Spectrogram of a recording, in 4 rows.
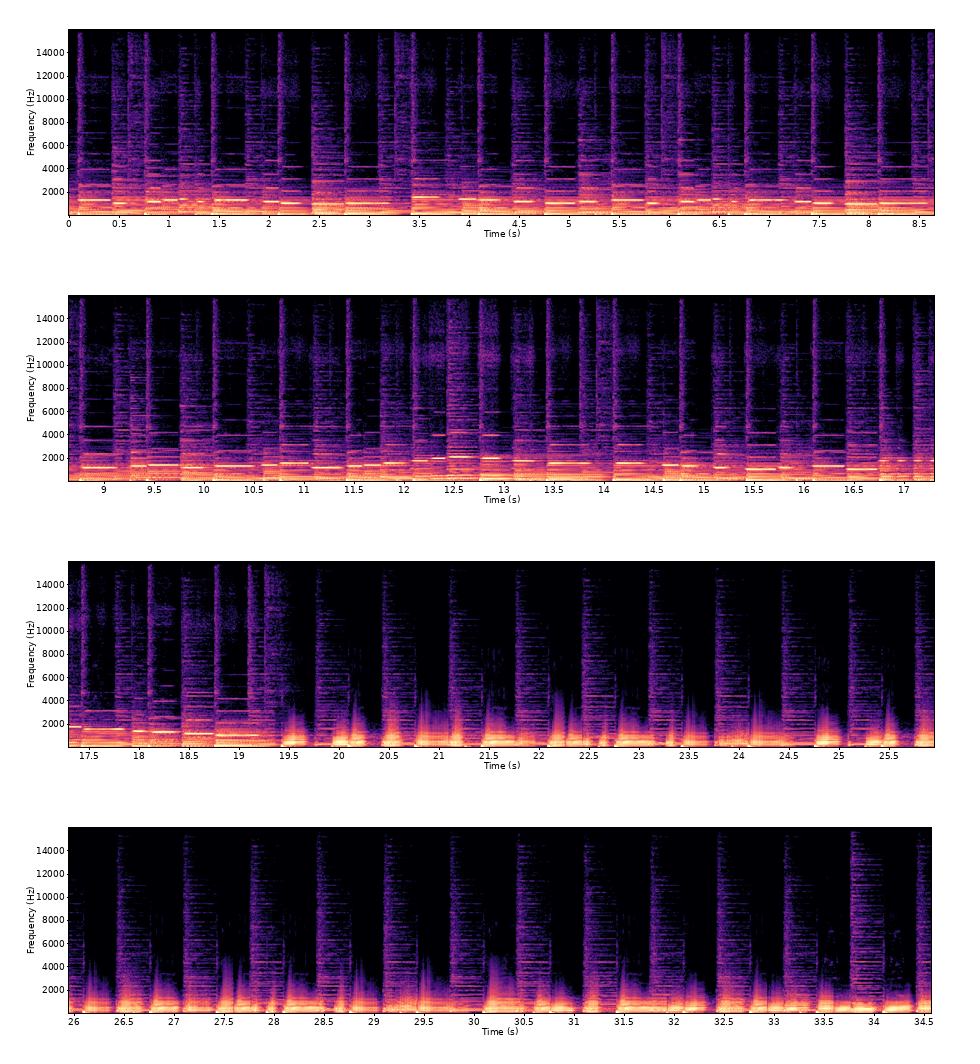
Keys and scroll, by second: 32.5 typing.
